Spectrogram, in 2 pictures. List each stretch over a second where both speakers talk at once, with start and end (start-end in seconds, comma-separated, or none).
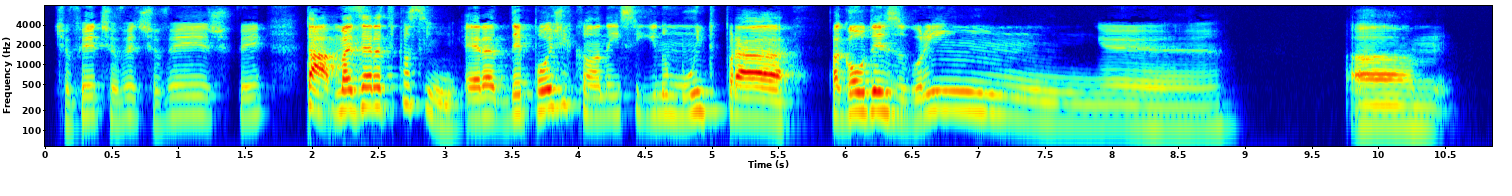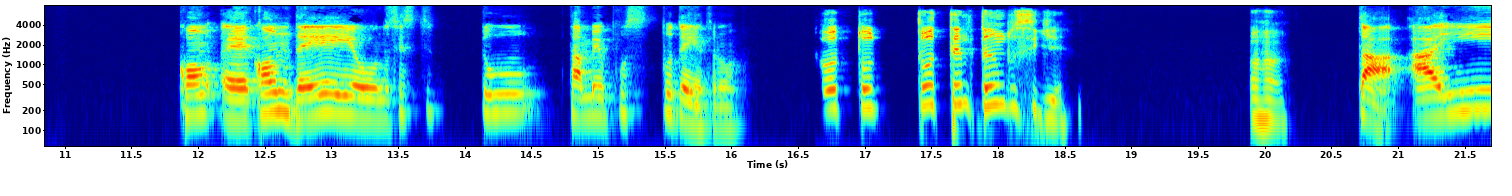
none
